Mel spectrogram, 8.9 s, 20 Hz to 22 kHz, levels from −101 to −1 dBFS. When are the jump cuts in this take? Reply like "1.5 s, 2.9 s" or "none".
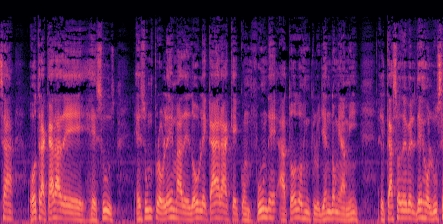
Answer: none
